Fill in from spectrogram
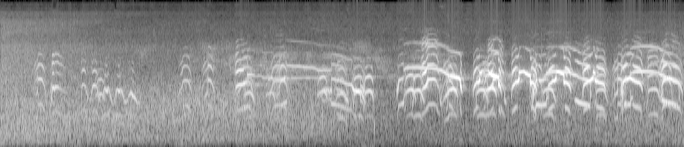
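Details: Gulls gliding in the wind over the sea, alongside pigeons: a chorus of repeated, harsh, yelping cries, arched and rapid, growing louder and denser, with steady sea noise beneath.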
